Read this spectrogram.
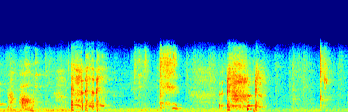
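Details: A child deliberately fakes a cough, showing off: several short, forced coughs with throat-clearing sounds in a small room. Voluntary cough.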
